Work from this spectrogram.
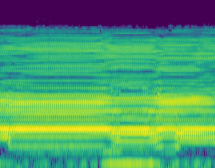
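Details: Wahl hair clipper runs fine bare but makes a hard, loud rattling buzz whenever a guard comb is fitted, with several different combs; misaligned blades knocking against the guard.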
